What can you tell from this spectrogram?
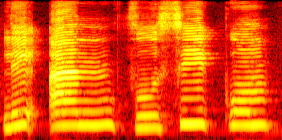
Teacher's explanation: مطلب زیادہ دیر ناک میں آواز نہیں نکالنی، کیونکہ غنہ نہیں ہے، اخفا ہے. اخفا میں ہلکی آواز نکالتے ہیں.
